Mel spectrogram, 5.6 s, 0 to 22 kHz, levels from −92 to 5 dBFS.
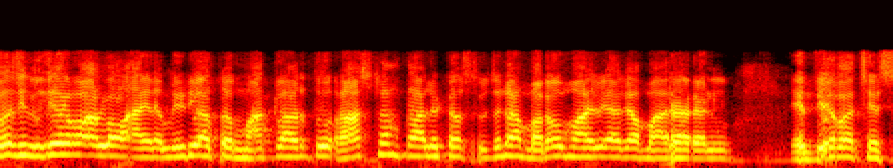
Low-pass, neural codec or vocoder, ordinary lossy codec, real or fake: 7.2 kHz; codec, 24 kHz, 1.5 kbps, HILCodec; none; fake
